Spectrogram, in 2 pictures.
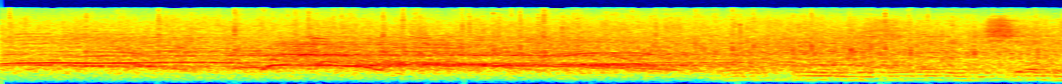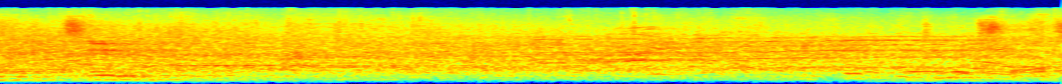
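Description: A large crowd cheers and whistles loudly in a big echoing hall.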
